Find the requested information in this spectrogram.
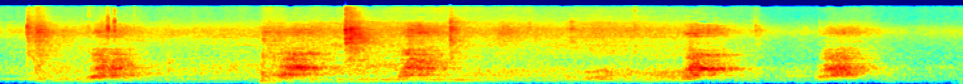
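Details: German Shepherd during a temperament test, giving a series of short barks spaced irregularly, roughly one every second or so, with some sharper yelping notes between them against a hissy background.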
